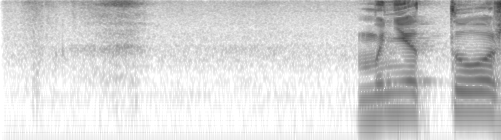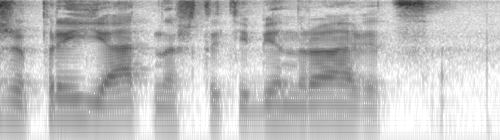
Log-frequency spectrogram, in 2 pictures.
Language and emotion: Russian, positive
